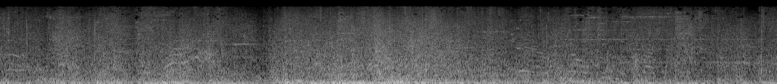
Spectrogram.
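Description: Game spell effects crackle and blast during a battle.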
